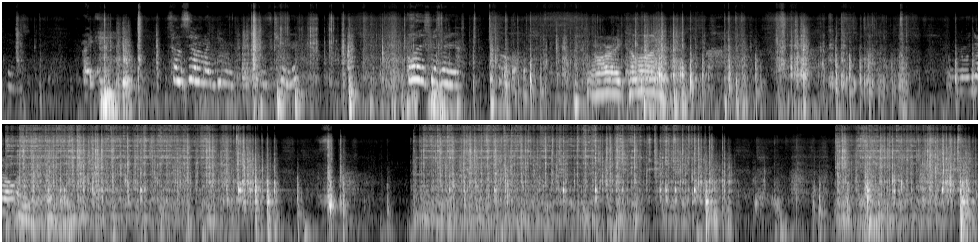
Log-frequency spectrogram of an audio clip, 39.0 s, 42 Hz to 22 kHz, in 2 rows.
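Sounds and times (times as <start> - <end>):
corn sheller clattering: 11.1 - 13.8, 19.3 - 25.1, 27.7 - 34.8, 36.2 - 39.0.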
